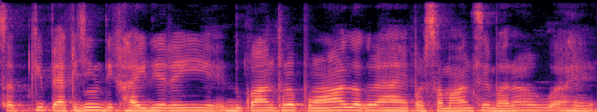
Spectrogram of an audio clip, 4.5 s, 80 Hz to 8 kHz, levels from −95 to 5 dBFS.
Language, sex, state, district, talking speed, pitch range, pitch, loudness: Hindi, female, Bihar, Vaishali, 265 wpm, 195-205 Hz, 200 Hz, -13 LUFS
